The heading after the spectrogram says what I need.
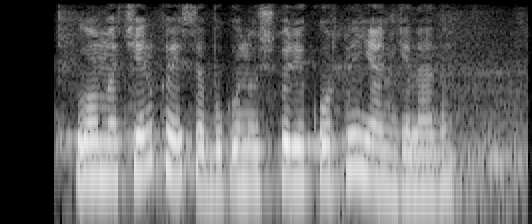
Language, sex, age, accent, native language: Uzbek, female, 35+, Toshkent shahri, Uzbek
